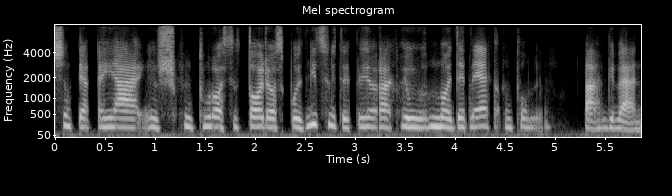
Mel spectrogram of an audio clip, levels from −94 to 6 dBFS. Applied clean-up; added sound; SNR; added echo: neural diffusion model UNIVERSE++.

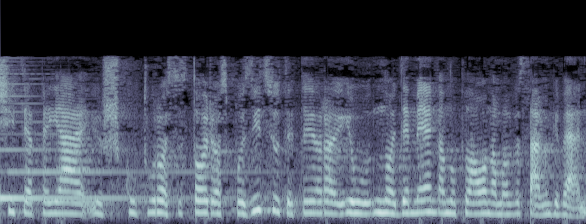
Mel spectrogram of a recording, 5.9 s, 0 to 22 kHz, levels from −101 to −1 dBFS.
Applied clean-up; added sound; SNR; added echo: none; Keyboard (musical); 12 dB; none.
